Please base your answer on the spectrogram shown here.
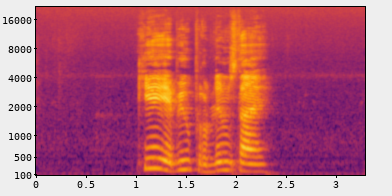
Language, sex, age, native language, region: Slovenian, female, 50-59, Slovenian, Drava region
